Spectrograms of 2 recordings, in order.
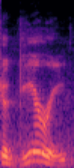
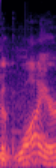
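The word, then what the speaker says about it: Aguirre: going to be Hank a giri I used to pronounce it a guire and then I heard Spokan Steve pronouncing it a gir so we'll go with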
